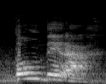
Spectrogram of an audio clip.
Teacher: Eu tenho um dígrafo aqui, que é o encontro do O e o N, só que vai predominar o som do O, mesmo que nasalizado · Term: dígrafo vocálico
